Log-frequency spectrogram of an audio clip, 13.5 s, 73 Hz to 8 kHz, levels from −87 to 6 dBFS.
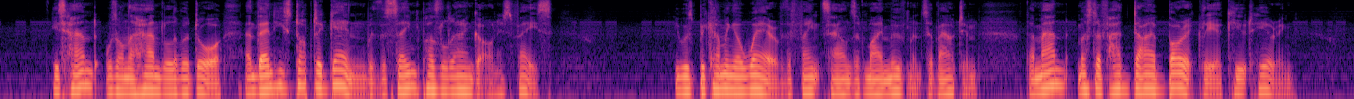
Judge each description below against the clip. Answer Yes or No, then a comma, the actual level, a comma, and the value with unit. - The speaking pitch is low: Yes, low, 110 Hz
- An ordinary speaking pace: Yes, average, 190 wpm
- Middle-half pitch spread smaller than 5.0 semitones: Yes, average, 3.7 semitones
